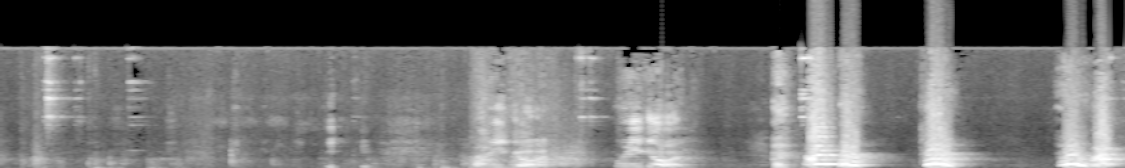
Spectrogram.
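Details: Siberian Husky indoors on a bed during zoomies, giving loud harsh barks and yelps in bursts about once a second toward the end, with a woman talking to the dog throughout.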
